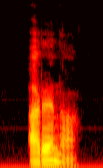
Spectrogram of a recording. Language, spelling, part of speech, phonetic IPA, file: Polish, arena, noun, [aˈrɛ̃na], Pl-arena.ogg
